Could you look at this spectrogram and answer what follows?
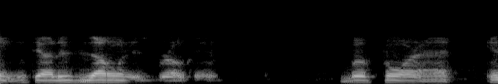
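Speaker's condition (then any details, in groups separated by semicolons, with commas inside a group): Cerebral palsy; wheelchair user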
